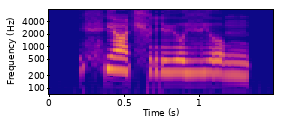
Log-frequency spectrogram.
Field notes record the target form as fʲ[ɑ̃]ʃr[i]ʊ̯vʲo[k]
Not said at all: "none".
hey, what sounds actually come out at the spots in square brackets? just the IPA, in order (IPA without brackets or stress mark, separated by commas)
ɑ̃, y, ŋ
